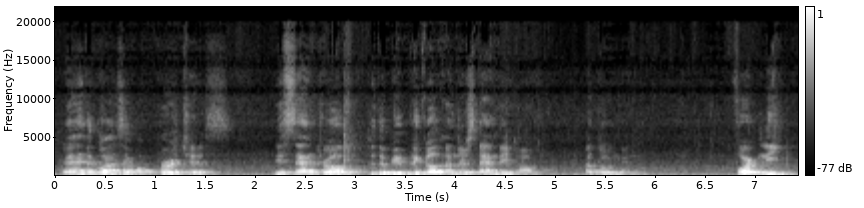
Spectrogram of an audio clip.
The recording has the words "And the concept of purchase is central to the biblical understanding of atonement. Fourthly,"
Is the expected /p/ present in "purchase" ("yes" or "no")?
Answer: yes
